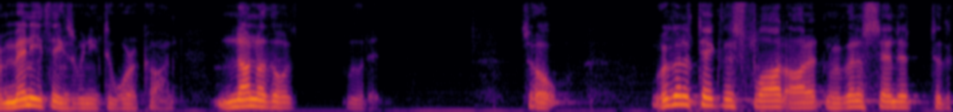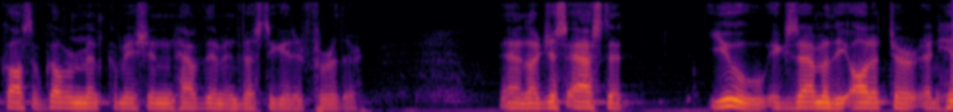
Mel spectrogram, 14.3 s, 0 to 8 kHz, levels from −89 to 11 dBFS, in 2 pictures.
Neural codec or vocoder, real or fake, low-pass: none; real; 7.2 kHz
